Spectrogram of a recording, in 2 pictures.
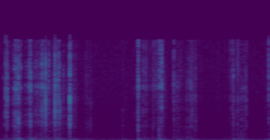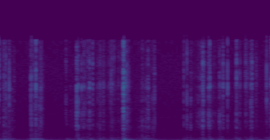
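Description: An X-Acto knife blade scratches and picks at the dry, porous surface of a thick, hand-sized, light blue cellulose sponge held in the hand. Quick, dry scraping strokes and crackly bursts come in uneven clusters, each dying away almost instantly, over a soft low rumble.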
